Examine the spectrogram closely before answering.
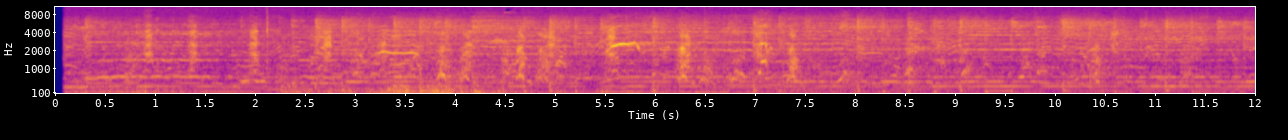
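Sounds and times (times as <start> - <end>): music playing: 0.1 - 12.0
dog yipping: 0.9 - 10.6.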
